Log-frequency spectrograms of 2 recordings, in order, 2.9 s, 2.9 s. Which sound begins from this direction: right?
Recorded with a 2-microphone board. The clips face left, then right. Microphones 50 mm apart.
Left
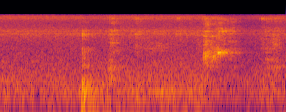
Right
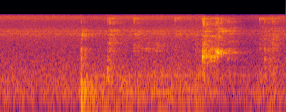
A dropped coin, at 0.8 s.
